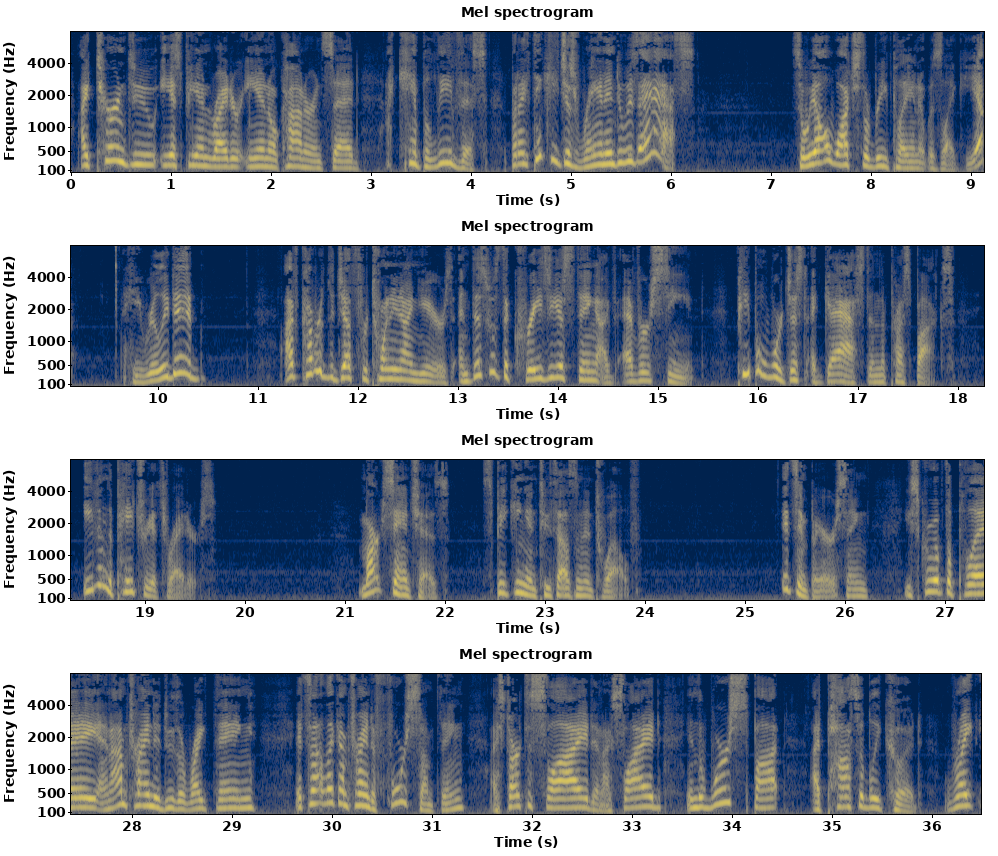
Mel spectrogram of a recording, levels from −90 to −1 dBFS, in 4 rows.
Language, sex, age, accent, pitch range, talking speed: English, male, 40-59, American, 140-220 Hz, 175 wpm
